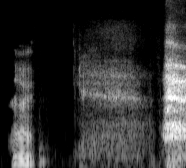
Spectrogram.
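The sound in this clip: A deep breath heard on its own: a short breathy puff, then a long, steady drawn breath lasting about a second, ending in a louder, sharper burst of breath.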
